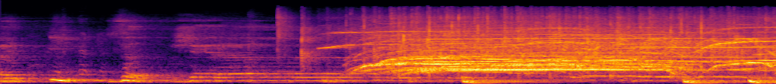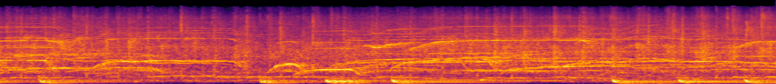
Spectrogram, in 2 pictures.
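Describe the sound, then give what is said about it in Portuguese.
A large crowd on its feet cheers loudly to welcome the next guest, with whoops, shouts and clapping swelling after a quieter first few seconds and then holding as a dense, sustained roar. “Recebam de pé e com com muito barulho”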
